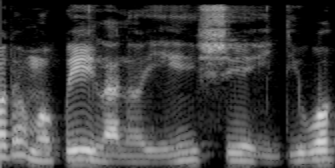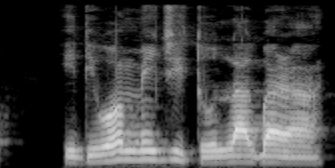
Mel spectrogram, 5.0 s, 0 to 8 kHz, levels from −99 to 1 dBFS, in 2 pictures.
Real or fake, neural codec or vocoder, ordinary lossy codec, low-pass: real; none; MP3, 64 kbps; 7.2 kHz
